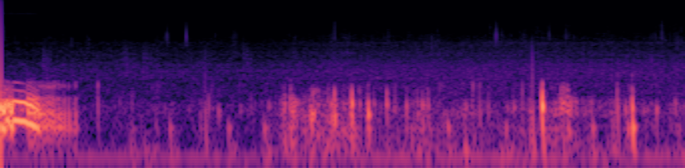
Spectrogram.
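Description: A brief loud growl, then a quiet stretch and scattered soft gurgles and pops of an empty stomach; ordinary bowel sounds.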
